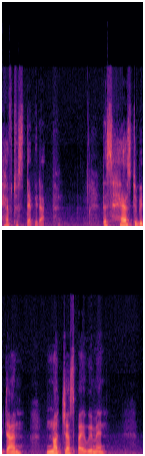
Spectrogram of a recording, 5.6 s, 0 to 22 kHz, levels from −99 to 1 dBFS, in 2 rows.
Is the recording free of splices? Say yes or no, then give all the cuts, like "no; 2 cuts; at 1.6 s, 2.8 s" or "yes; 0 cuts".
yes; 0 cuts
